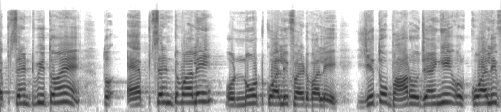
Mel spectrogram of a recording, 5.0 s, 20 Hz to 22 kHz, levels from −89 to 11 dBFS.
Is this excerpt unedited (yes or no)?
yes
